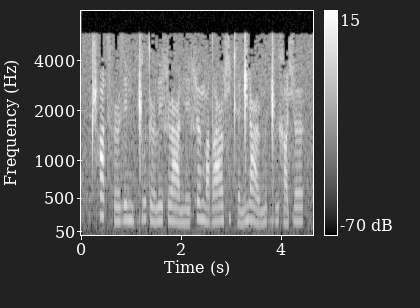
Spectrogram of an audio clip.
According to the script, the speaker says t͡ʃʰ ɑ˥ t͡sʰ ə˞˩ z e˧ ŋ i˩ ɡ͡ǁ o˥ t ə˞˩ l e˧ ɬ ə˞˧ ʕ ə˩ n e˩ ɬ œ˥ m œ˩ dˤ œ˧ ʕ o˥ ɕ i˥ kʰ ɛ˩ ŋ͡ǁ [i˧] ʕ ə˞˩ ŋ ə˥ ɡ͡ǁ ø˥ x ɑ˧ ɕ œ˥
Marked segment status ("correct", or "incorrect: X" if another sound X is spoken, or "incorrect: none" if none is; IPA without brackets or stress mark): incorrect: i˥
